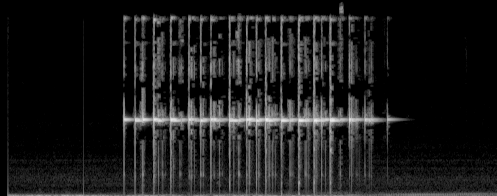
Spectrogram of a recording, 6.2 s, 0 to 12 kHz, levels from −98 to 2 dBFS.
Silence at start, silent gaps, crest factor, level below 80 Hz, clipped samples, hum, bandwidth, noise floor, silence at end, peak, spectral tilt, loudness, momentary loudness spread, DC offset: 0.45 s; none; 18 dB; -54 dBFS; under 0.1%; none; 12 kHz; -57 dBFS; 1.3 s; -2 dBFS; 2.5 dB/octave; -15 LUFS; 12 LU; under 0.1%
